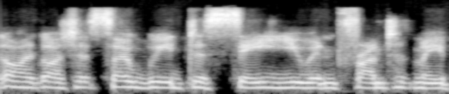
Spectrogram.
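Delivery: plain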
